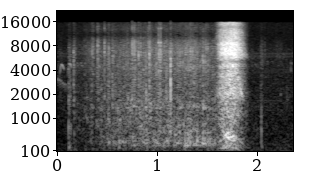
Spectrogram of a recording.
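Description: Pigeons in the video game Hitman, with a soft bird call and a brief louder flutter or coo near the end over quiet background ambience.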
